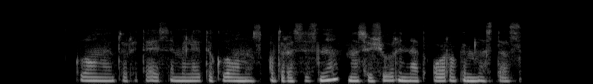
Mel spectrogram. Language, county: Lithuanian, Kaunas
